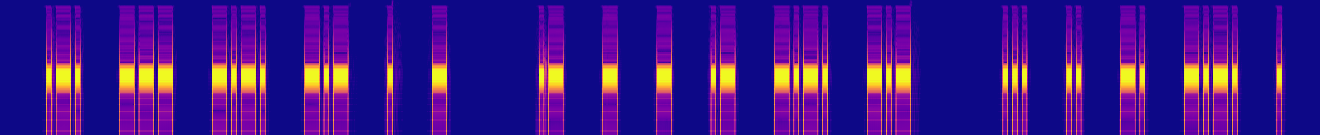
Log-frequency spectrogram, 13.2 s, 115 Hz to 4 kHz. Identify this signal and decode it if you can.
Morse code, heard as a keyed tone, about 25 wpm, spaced as for 15 wpm, 550 Hz. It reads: ROCKET ATTACK SINCE
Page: news headlines in morse code at 15 wpm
